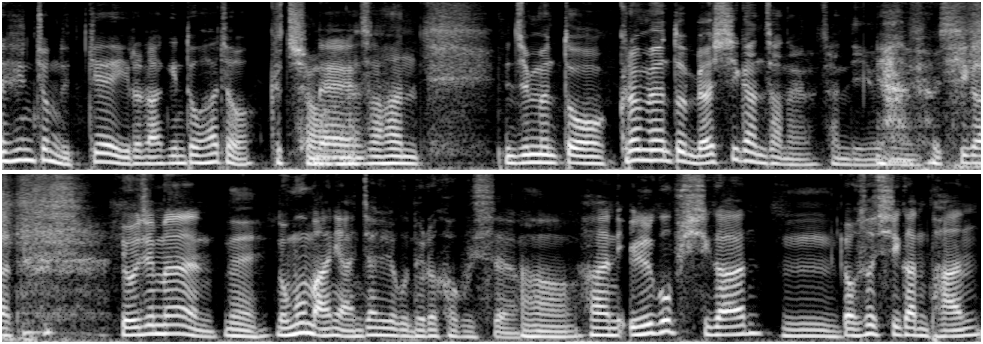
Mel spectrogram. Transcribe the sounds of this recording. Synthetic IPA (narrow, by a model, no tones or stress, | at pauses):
ɭɕʰint͡ɕ͈omnɯt̚k͈e̞iɾʌnaɡindoɦad͡ʑokɯt͡ɕʰone̞ɯɾes̬ʰʌɦan | ed͡ʑɯmɯnt͈okɯɾʌmjʌntomjʌɕ͈iɡand͡ʑanajot͡ɕandijamjʌɕ͈iɡan | jod͡ʑɯmɯnne̞ːʌmumaɲiand͡ʑaʎːʌɡonoɾjʌkʰaɡois͈ʌjohaniɭɡop̚ɕ͈iɡanjʌs̬ʰʌɕ͈iɡanpan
